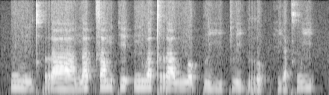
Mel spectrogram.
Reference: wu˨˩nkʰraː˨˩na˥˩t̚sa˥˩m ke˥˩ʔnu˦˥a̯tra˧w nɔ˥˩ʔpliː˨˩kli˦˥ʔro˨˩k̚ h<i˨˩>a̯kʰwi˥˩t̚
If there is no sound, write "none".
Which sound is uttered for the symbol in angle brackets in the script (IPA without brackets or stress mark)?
i˨˩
